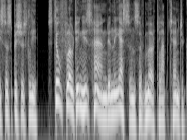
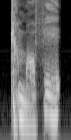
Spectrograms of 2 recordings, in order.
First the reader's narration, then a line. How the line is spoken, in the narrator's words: groaned Ron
